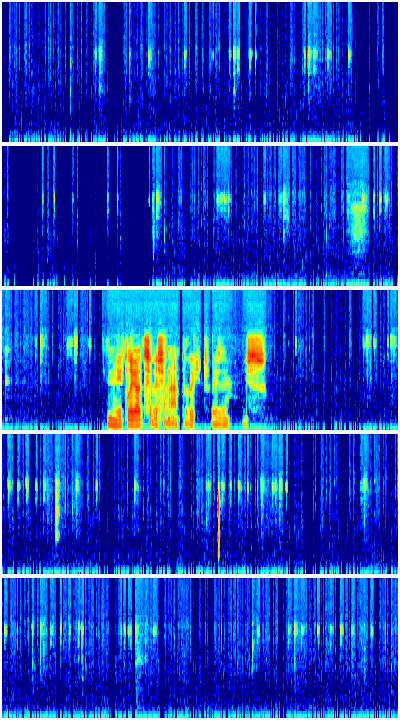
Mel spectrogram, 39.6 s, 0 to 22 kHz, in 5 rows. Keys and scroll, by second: 24.9 ctrl+z.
